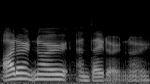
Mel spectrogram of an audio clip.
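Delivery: ordinary delivery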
